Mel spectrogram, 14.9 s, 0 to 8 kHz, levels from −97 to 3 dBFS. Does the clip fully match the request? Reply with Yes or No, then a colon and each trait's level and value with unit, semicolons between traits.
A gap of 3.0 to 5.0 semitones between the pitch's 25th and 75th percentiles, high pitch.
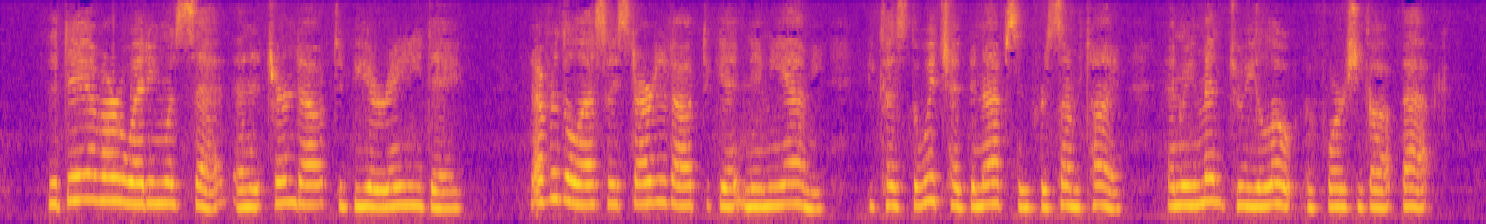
No: narrow, 2.4 semitones; very high, 260 Hz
